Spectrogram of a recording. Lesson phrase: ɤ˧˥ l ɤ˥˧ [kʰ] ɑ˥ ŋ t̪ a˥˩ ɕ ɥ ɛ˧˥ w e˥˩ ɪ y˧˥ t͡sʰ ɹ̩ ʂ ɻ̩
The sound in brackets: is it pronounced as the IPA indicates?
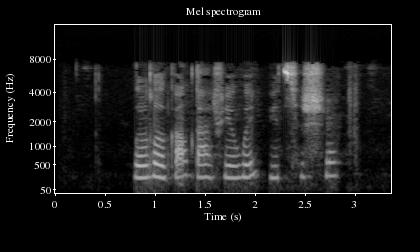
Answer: no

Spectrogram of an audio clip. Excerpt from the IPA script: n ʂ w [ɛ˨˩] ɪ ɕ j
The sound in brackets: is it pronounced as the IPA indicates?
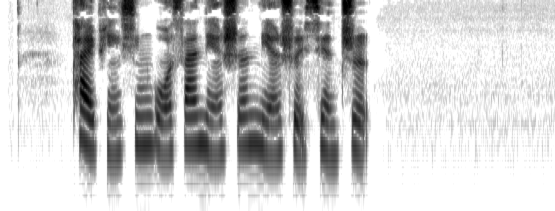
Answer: no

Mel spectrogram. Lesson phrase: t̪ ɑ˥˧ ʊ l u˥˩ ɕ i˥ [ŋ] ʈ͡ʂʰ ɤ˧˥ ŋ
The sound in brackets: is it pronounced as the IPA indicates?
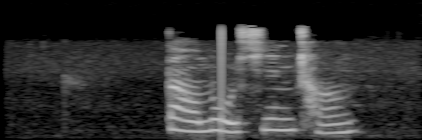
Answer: no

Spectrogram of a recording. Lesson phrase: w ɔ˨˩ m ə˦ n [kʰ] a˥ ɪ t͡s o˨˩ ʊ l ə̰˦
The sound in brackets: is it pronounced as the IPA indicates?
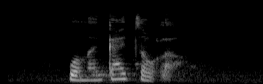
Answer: no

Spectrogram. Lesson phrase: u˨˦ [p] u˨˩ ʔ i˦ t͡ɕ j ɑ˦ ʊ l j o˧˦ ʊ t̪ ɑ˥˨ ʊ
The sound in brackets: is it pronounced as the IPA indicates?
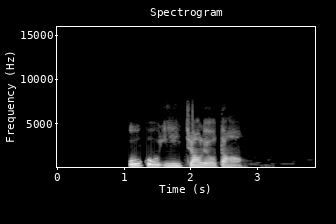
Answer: no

